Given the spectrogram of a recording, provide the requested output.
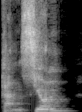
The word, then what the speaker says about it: canción: palabras esdrújulas como así las palabras agudas son las palabras que terminan con una prominencia central en la última sílaba por ejemplo la palabra canción corazón davín volvamos a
